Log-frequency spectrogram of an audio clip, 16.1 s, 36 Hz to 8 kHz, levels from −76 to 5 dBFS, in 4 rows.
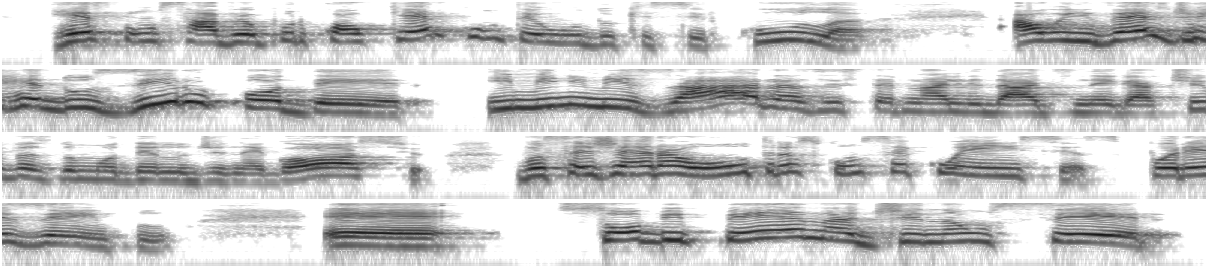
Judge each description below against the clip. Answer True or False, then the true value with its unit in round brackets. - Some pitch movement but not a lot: False (6.5 semitones)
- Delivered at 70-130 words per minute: True (125 wpm)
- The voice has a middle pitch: False (270 Hz)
